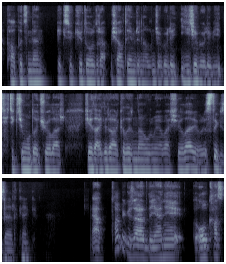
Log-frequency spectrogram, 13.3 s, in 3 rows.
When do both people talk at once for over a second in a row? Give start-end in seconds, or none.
none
